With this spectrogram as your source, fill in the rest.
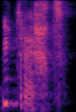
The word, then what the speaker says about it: Utrecht: And I used to teach at the University of Utrecht, which is Utrecht.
